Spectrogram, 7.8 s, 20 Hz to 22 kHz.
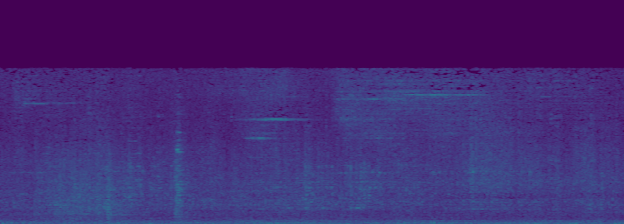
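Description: Florida East Coast intermodal freight train of double-stack well cars rolling slowly past at about 7 mph: a steady low rumble of wheels on rail, with a few faint clicks in the first couple of seconds.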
